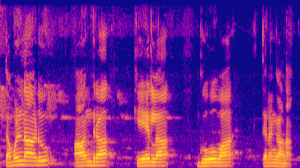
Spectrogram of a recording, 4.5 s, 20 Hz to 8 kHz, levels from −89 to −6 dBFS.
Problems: constant background noise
